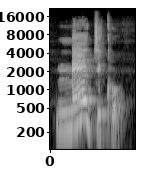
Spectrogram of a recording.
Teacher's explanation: A sílaba mais forte, médico, é o me.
